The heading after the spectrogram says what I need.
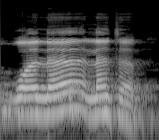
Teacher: লামের উপর খারাজ জবর এক টেনে পড়তে হবে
